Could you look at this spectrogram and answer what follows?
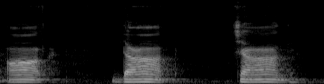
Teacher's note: जिन वर्णों के उच्चारण में हवा नाक और मुख दोनों से निकलती है, अनुनासिक कहलाते हैं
